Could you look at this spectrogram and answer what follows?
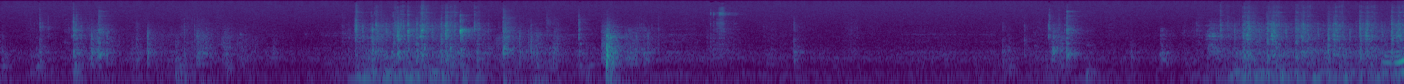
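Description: Sewing machine stitching down the connectors on a sew-along bag, rapid mechanical ticking in several separate bursts with quiet pauses between, close and fairly soft.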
